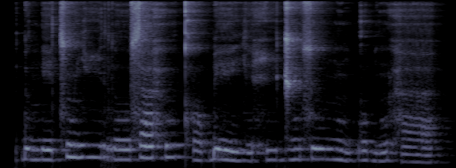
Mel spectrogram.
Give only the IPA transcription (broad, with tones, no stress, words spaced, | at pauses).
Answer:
ɗʊ˨ŋeː˨ t͡sũ˦jiː˦ roː˨saː˦huː˦kʰɔ˨ ɓeː˦˨jɪ˨ hi˦ d͡ʒũ˦suː˦ ŋũ˦˨ɡ͡bo˦bũ˨˦ haː˨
